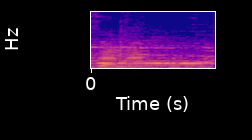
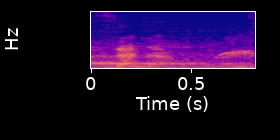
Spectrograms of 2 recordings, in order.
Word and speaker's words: zene: So you say it like zene. Zene. Zene. No, no, no, just zene.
